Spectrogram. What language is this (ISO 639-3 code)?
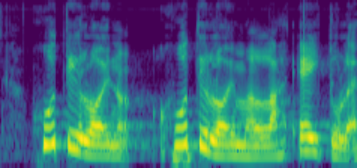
fin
